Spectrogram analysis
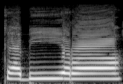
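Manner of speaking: كَبِيرًا slow, the را and the long alif full and heavy; كَبِيرًا with a full, heavy را and stretched alif. Shown as a demonstration. Teacher demonstrates tafkhim on ra, slow and heavy. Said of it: "را کو اور مد الف کو دونوں حرف کو بھاری آواز میں".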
